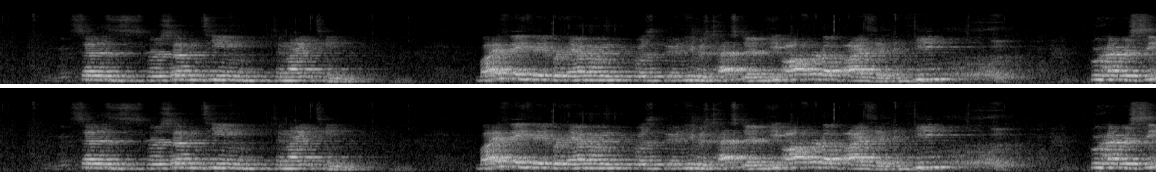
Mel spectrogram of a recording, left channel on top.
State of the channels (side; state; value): both; identical; correlation 1.00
